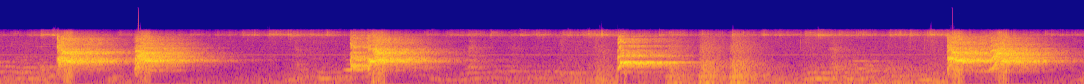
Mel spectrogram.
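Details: French Poodle barking excitedly while chasing the spot of a flashlight indoors; sharp, bright barks in short bursts, about five or six spread over eleven seconds, some coming in quick pairs, with quiet rustling between.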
